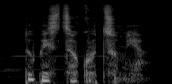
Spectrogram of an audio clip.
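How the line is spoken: Breathy whisper. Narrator (German): hauchte Esmeralda

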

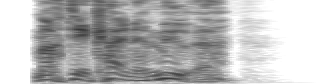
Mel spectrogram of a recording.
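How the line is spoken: Growl. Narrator (German): knurrte Hedge

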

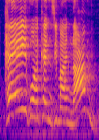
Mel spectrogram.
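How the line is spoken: Shrieking. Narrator (German): kreischte Donna

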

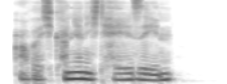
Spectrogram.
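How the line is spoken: Murmuring. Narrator (German): murmelte

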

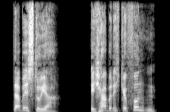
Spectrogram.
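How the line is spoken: Voice calling out. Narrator (German): rief eine Stimme

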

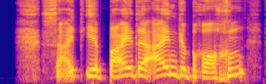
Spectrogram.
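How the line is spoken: Shrill question. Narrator (German): fragte Pamela mit schriller Stimme

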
